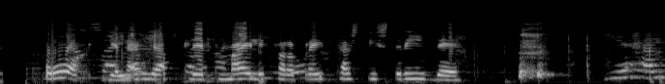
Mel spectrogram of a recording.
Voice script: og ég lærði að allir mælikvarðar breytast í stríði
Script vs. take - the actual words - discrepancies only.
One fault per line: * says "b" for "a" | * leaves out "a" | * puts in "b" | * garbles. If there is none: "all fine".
* leaves out "að"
